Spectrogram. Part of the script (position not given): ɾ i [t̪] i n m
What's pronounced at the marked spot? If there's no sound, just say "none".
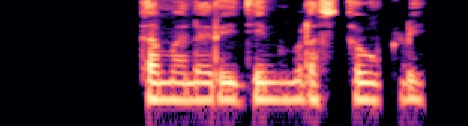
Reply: d̪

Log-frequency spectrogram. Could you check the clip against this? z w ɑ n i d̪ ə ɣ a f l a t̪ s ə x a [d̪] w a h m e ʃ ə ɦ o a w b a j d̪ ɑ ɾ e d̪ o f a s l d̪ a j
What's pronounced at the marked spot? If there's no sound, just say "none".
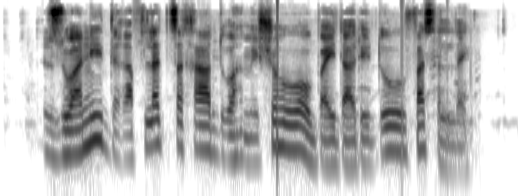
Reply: d̪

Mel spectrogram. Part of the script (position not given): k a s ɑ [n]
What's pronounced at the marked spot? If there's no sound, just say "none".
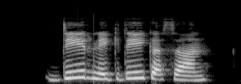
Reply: n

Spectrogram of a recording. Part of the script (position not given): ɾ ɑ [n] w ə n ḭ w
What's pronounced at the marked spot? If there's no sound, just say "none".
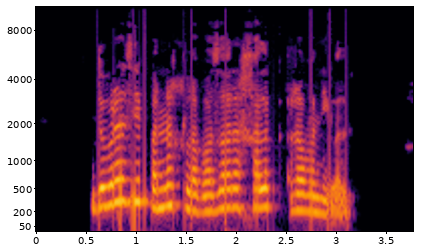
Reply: none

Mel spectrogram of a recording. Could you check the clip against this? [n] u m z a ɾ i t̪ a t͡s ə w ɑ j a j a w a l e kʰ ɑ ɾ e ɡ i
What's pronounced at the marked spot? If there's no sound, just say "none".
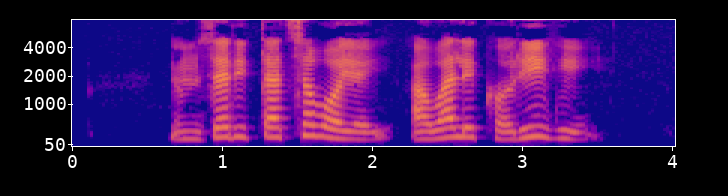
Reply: n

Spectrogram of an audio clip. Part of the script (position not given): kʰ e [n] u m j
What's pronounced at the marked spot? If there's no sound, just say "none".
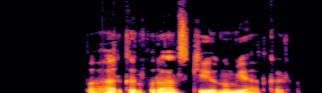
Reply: n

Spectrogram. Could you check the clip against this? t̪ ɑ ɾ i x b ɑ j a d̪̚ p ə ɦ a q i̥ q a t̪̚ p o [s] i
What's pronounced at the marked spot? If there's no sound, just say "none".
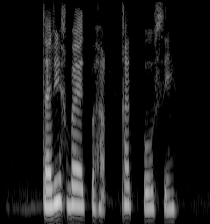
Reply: s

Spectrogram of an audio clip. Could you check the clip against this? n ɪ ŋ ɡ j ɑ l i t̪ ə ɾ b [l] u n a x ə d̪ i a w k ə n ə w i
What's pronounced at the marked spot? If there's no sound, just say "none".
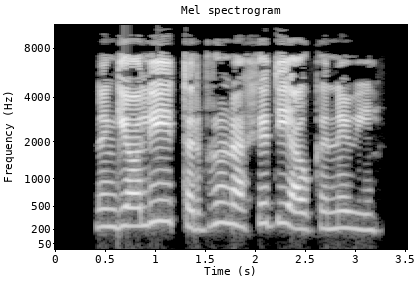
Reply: ɾ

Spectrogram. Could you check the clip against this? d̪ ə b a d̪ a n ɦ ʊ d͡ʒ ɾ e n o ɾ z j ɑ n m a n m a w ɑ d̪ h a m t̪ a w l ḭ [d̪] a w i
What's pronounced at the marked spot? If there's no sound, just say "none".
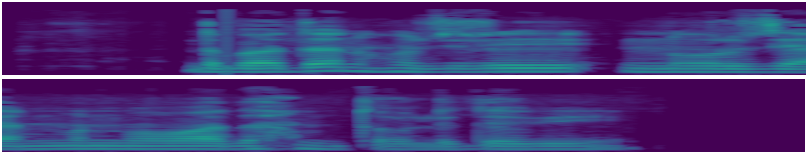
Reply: d̪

